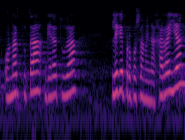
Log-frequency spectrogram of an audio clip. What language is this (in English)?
Basque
